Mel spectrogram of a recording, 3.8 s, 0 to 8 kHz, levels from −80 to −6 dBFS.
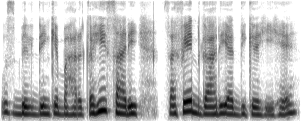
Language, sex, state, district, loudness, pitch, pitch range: Hindi, female, Arunachal Pradesh, Papum Pare, -16 LUFS, 190 Hz, 180-205 Hz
